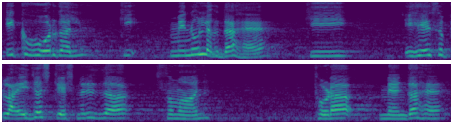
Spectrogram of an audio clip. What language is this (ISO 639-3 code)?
pan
